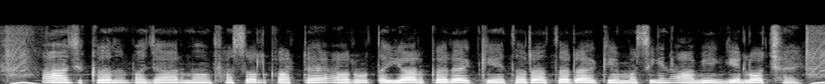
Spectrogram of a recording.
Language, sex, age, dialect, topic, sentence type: Maithili, female, 25-30, Angika, agriculture, statement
